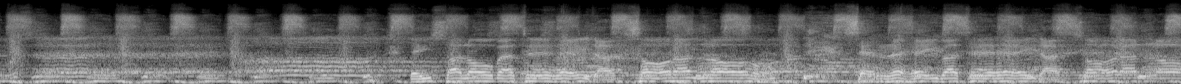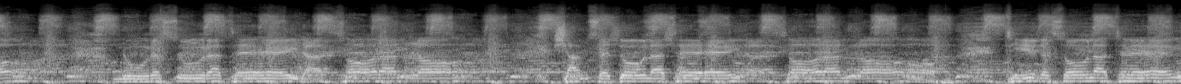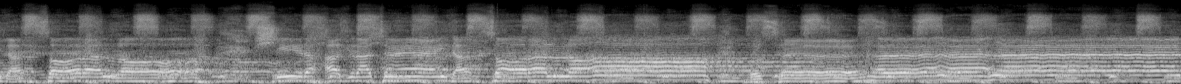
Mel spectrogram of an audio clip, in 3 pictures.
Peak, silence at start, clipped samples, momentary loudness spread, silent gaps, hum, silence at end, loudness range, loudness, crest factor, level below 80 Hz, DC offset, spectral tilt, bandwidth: 0 dBFS; 0 s; under 0.1%; 6 LU; none; none; 0 s; 3 LU; -13 LUFS; 12 dB; -40 dBFS; under 0.1%; -4 dB/octave; 18 kHz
